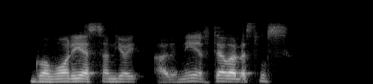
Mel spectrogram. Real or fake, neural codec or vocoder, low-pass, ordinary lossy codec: fake; codec, 16 kHz, 0.5 kbps, X-Codec, HuBERT features, trained on balanced general audio; 7.2 kHz; Opus, 24 kbps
